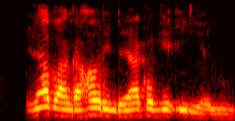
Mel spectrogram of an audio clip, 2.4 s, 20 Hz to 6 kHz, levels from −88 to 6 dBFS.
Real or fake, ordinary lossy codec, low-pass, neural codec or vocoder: fake; none; 5.4 kHz; codec, 24 kHz, 3 kbps, HILCodec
